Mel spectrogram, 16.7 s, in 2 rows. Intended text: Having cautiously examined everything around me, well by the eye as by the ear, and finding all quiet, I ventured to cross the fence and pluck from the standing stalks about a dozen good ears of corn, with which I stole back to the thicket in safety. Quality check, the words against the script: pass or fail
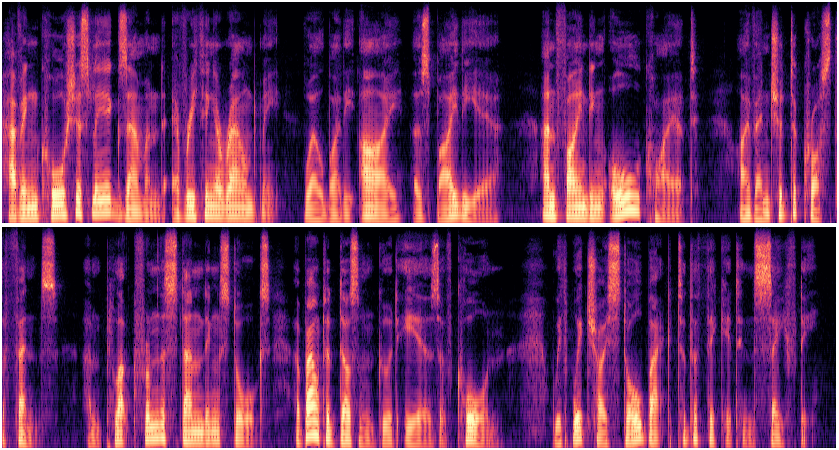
pass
